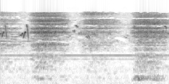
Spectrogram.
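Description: Nasal breathing during alternate-nostril breathing (Anulom Vilom pranayama): several short hissing breaths drawn in and out through one nostril at a time. Birds call faintly behind.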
